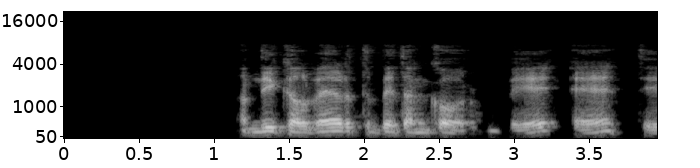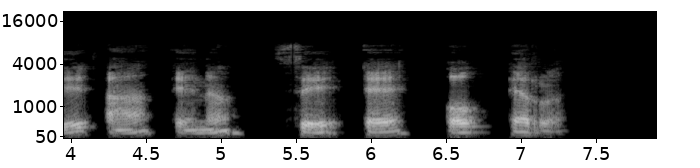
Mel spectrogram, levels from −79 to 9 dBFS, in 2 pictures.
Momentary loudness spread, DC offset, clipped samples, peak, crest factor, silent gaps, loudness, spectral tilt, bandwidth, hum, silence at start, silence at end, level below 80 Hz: 10 LU; under 0.1%; under 0.1%; -2 dBFS; 18 dB; 3.33-3.37 s, 3.76-3.82 s, 4.60-4.66 s, 5.18-5.35 s, 5.85-5.94 s, 6.28-6.50 s, 6.82-6.91 s; -19 LUFS; -6 dB/octave; 7.8 kHz; none; 1.2 s; 0.65 s; -64 dBFS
